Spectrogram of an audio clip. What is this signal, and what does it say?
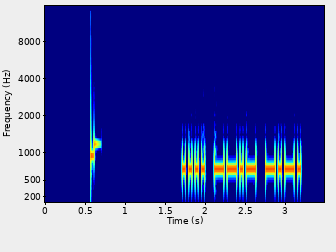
Morse code, heard as a keyed tone, about 30 wpm, 700 Hz. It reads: HQC
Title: USA Call Sign Postfixes - 3 Letters 30wpm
